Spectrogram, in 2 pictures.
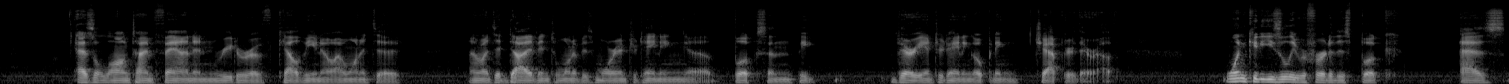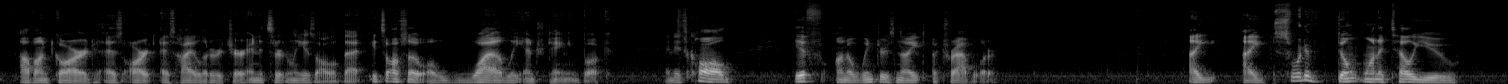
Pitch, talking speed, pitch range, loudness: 95 Hz, 150 wpm, 85-100 Hz, -33 LUFS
